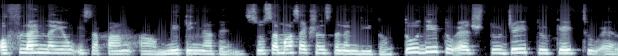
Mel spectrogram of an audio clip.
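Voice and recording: A woman speaks at a moderate pace with a dark, mellow tone, a fairly high pitch and ordinary pitch variation.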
